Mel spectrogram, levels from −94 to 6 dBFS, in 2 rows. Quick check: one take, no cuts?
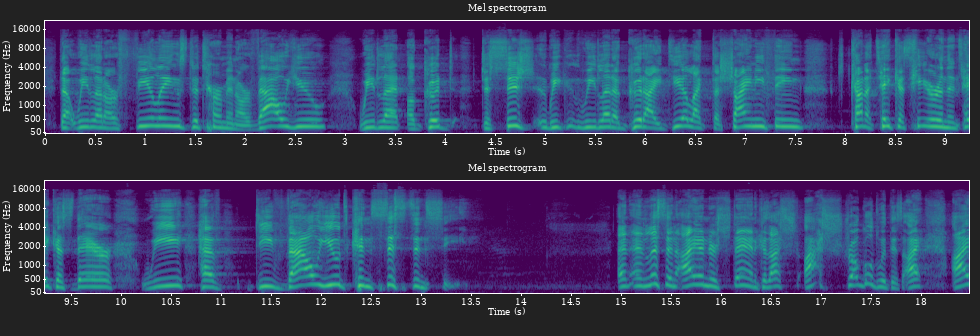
yes; 0 cuts

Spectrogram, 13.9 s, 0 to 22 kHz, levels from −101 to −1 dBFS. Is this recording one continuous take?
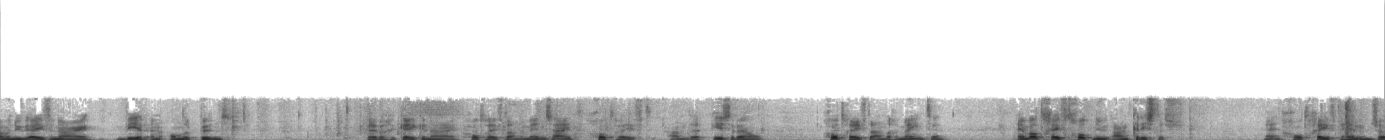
yes; 0 cuts

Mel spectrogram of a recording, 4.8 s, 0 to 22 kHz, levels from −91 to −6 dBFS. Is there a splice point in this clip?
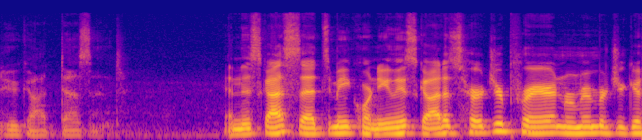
yes; 1 cut; at 1.6 s

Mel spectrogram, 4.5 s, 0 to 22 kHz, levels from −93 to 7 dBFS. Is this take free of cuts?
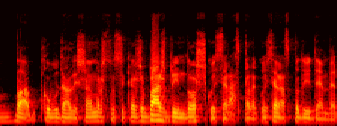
no; 1 cut; at 2.7 s

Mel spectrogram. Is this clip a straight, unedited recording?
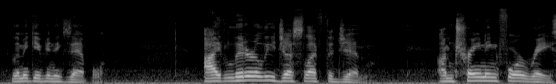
no; 1 cut; at 4.4 s

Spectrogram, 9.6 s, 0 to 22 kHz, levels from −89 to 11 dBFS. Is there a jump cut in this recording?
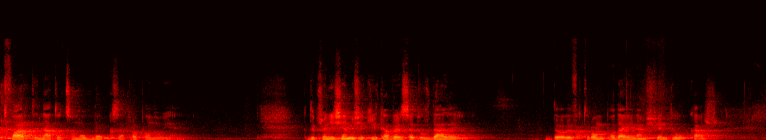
yes; 1 cut; at 7.2 s

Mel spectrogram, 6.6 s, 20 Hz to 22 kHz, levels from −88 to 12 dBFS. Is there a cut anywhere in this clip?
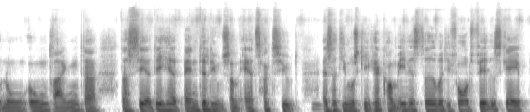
no; 0 cuts

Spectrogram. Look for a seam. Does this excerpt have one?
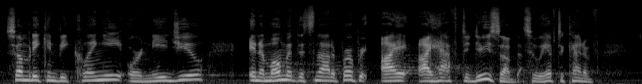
yes; 2 cuts; at 3.7 s, 5.2 s

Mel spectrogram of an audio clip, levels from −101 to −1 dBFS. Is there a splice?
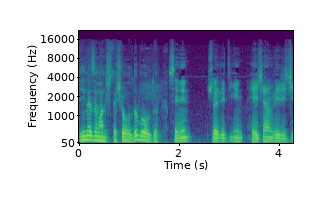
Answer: yes; 1 cut; at 1.8 s

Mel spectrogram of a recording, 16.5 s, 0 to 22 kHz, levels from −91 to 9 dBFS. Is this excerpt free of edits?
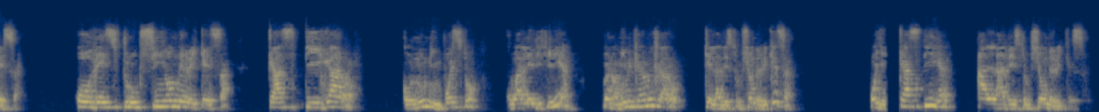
no; 1 cut; at 13.3 s

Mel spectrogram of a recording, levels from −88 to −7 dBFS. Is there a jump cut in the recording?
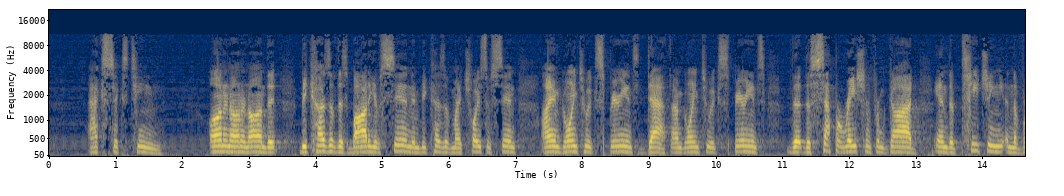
yes; 2 cuts; at 11.0 s, 13.3 s

